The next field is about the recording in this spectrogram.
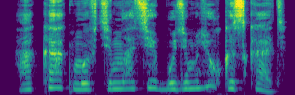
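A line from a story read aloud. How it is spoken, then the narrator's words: Whispered question. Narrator (Russian): шепотом спросила Валя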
